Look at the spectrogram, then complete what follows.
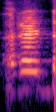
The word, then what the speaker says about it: read: Spelling is same ആണെങ്കിലും pronunciation red ആണ് കേട്ടോ, read അല്ല. Read, read, read.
